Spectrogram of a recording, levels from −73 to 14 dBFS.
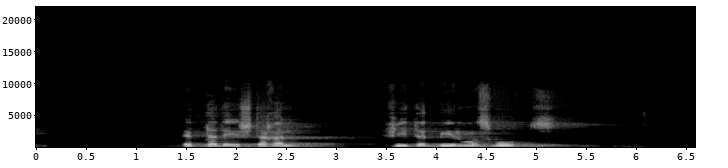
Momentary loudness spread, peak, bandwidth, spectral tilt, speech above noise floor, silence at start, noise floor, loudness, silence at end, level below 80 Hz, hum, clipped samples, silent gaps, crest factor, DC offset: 15 LU; 0 dBFS; 9.8 kHz; -6.5 dB/octave; 48 dB; 1.45 s; -62 dBFS; -15 LUFS; 1.45 s; -62 dBFS; none; under 0.1%; none; 16 dB; under 0.1%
